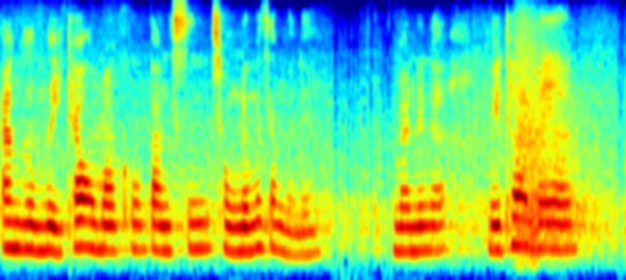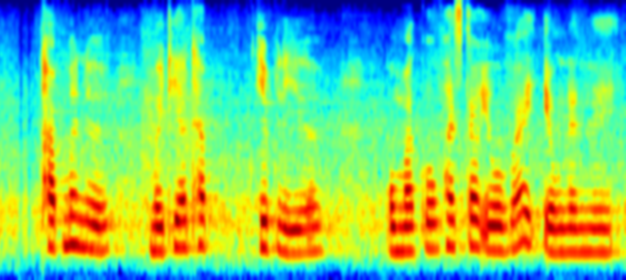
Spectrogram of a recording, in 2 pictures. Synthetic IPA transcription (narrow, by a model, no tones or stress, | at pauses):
aŋɡɯmɯjtʰaɔmakʰɯwbaŋsinsɔŋnɯmɯzaŋmɯnɯ | manɯna | mɯjtʰaɔmaja | tʰap̚mɯnɯ | mɯjtʰajatʰap̚ | keplijɯ | ɔmakʰɯwpʰastawʔḛwbaewnanɯ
